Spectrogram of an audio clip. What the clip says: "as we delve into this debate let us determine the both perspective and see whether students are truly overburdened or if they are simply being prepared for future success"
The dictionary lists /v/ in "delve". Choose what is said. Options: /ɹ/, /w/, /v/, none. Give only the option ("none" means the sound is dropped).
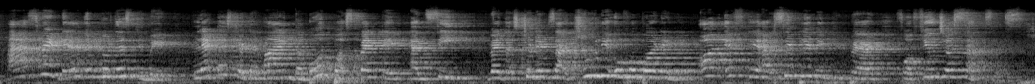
none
